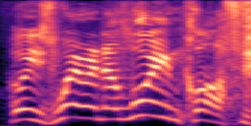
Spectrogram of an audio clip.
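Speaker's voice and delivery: high, loud put-on Brooklyn accent; mock Brooklyn accent. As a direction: play a New Yorker saying it. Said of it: "it was, like, with an accent".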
